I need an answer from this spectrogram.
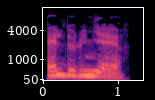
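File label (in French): "ailes de lumière", French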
